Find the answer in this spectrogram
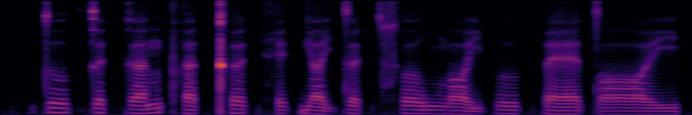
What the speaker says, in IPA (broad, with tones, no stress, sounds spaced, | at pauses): t̪ uː˧ k̚ t̪ ɵ˧ t̚ k ɐ˨˥ n pʰ ɐ˨ t̚ kʰ ɵ˧ t̚ h ɪ˨ k̚ j ɐ˨˩ j t̪ ɵ˧ t̚ t͡sʰ o˧ w ŋ ɔː˨˩ j p uː˨ k̚ p ɛː˨ t̪ ɔː˨ j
